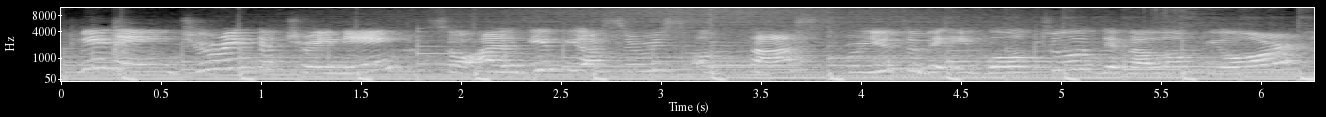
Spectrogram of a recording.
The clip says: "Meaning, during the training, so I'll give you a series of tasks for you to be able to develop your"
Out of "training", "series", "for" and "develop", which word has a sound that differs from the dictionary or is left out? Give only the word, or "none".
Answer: series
